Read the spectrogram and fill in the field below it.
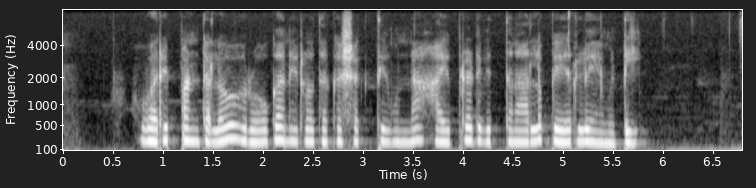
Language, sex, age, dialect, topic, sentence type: Telugu, female, 25-30, Utterandhra, agriculture, question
